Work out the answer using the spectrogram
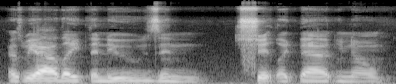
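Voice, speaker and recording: A young man from Florida with a monotone voice, giving laid-back, casual gameplay commentary full of fillers and offhand swearing. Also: lowish voice, slow. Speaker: game commentator.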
